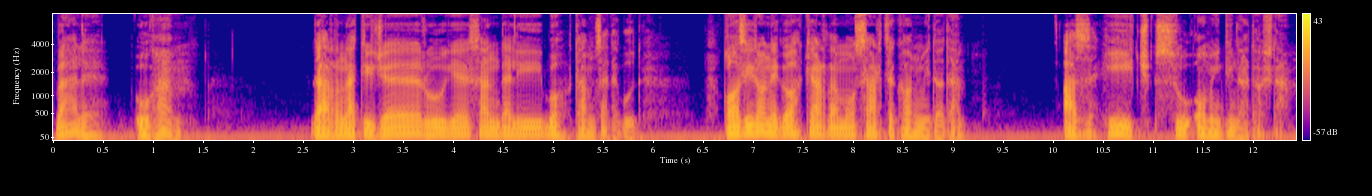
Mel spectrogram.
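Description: Male audiobook narrator, very low voice, measured and somber, dry booth sound. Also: expressive, darkish tone, no echo. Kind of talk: scripted first-person narration.

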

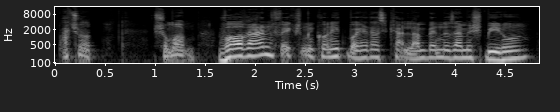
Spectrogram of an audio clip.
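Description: A man's voice: fairly high pitch, vocal fry, no room sound, pitched above the performer's own voice. Man doing teenage schoolboy, lovesick, wailing, raised voice, dry close sound. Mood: pleading. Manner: wailing, overwrought.

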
